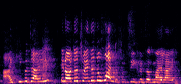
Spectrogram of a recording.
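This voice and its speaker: A woman's voice: extremely high pitch, animated, fast talker, bright, forceful tone, full character voice. A woman playing a romantic, pertly innocent young Victorian ward in a stage comedy, with an ingenuous, theatrical manner. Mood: dreamy, playful. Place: live stage play. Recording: echoey stage play recording.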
